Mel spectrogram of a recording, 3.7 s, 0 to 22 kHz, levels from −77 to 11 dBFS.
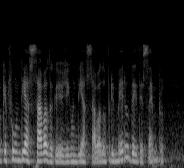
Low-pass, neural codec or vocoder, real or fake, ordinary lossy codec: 7.2 kHz; none; real; none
